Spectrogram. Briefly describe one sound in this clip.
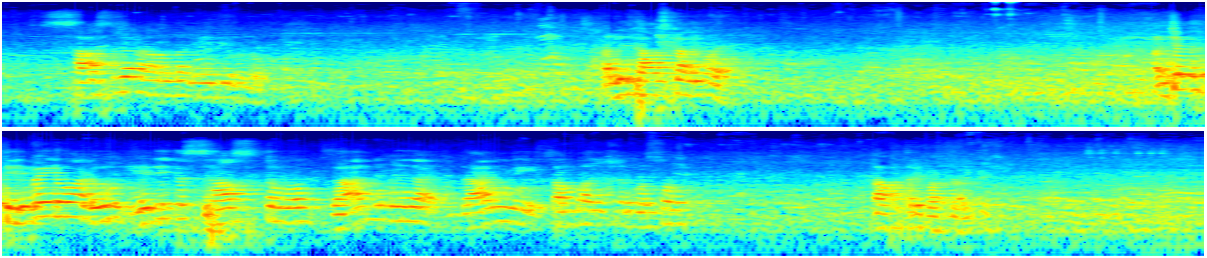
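A man speaks calmly into a microphone, heard through a loudspeaker.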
